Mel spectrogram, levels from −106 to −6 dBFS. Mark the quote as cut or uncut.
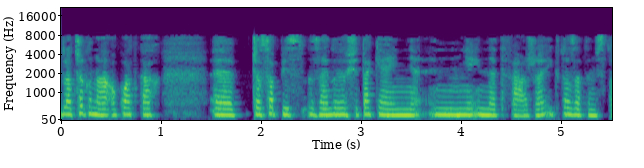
cut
